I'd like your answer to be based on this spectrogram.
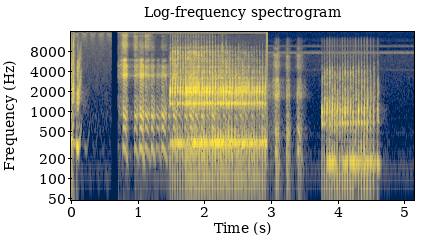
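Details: A series of short and drawn-out, croaky, gurgling burps, electronically edited into sound variations.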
